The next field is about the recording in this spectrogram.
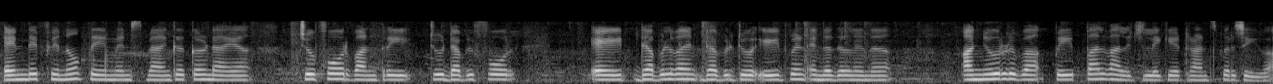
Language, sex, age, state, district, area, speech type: Malayalam, female, 18-30, Kerala, Pathanamthitta, rural, read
